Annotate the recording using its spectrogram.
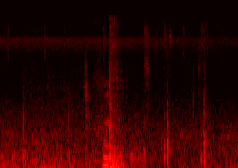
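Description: A car's rear hatch slams shut with a heavy thud.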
